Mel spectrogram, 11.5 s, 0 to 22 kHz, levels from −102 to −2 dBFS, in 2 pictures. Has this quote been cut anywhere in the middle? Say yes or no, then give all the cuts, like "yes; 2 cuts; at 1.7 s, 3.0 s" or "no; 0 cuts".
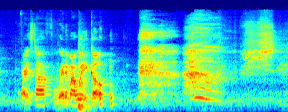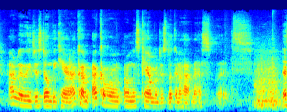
no; 0 cuts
